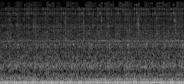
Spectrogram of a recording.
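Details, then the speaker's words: Dodge Scat Pack V8 at idle; the loud ticking heard earlier is now gone: a steady, even low burble with no ticking or knocking, engine healthy. "Earlier, y'all remember earlier when we recorded, it sounded like it was loud, like it was ticking. But now I don't hear it."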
